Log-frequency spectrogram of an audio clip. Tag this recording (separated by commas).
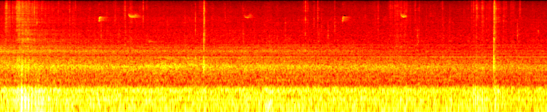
Bird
